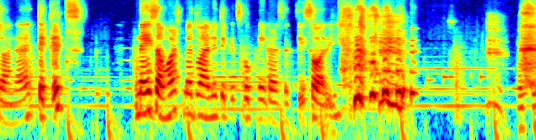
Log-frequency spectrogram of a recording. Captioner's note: both laugh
